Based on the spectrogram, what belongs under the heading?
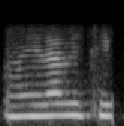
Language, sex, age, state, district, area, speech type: Urdu, female, 18-30, Bihar, Khagaria, rural, conversation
